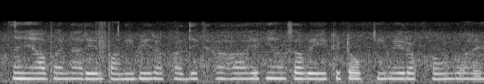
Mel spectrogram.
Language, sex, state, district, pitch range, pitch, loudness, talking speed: Kumaoni, female, Uttarakhand, Uttarkashi, 260-265 Hz, 260 Hz, -14 LUFS, 210 wpm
